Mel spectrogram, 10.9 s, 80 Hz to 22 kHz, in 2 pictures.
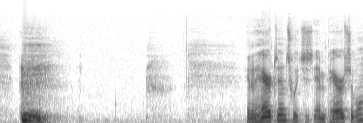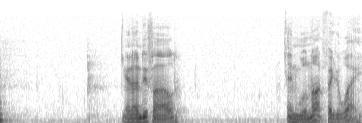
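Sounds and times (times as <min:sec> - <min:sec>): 
speech: 0:00.3 - 0:00.8, 0:03.7 - 0:05.6, 0:07.3 - 0:08.2, 0:09.7 - 0:10.8
rough throat clearing: 0:00.3 - 0:01.0.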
